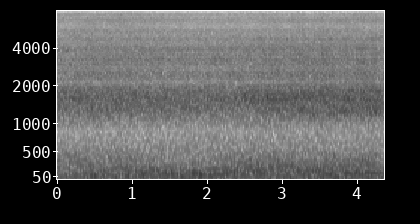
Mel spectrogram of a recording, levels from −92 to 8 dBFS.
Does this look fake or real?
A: fake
